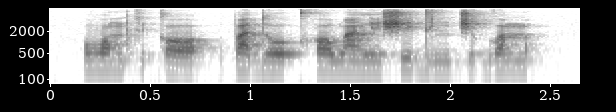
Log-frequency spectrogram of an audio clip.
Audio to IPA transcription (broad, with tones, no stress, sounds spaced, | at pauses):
β ɔ˨ m k ɪ˨ k ɔ˨ | p a˨ d oː˨ kʰ ɔ˨ w ã˨ l i˨ ʃ i˦˨ d i˨ ŋ t͡ʃ i˨ ɡʷ a˦ m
